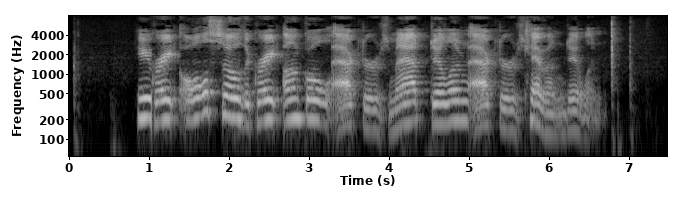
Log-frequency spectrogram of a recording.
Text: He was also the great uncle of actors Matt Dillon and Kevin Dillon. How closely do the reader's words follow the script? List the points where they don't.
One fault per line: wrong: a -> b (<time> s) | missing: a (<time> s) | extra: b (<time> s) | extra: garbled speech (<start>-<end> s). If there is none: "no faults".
wrong: was -> great (1.0 s)
missing: of (3.3 s)
wrong: and -> actors (5.0 s)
